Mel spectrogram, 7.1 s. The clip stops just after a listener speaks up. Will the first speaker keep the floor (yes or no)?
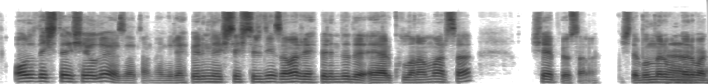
yes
